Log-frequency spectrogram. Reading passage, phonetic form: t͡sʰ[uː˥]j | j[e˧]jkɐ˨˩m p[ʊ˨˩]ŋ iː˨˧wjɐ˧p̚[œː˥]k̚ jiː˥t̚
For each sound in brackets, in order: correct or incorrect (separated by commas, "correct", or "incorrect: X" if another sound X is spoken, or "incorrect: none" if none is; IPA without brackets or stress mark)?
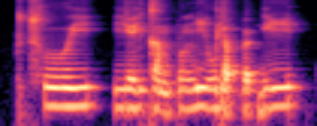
correct, incorrect: e˨˧, incorrect: ʊ˨˥, incorrect: œː˨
